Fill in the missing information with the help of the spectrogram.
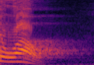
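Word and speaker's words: واو: o som do au Quando os dois lábios juntarem-se incompletamente aí encontramos o som do uau é uau no início de uma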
